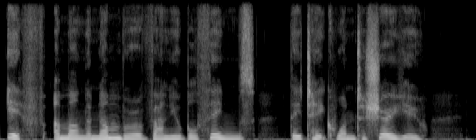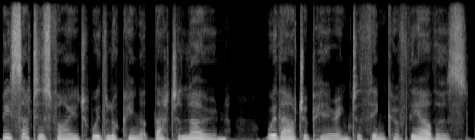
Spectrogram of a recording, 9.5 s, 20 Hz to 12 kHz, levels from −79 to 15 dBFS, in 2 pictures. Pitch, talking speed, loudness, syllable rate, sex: 200 Hz, 170 wpm, -18 LUFS, 5.2 syllables/s, female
